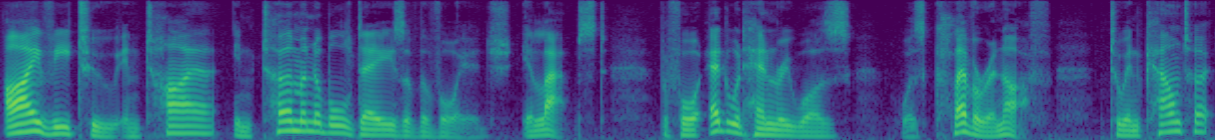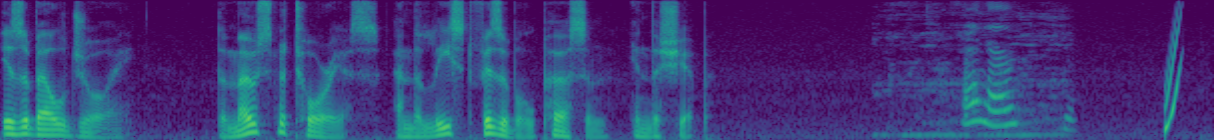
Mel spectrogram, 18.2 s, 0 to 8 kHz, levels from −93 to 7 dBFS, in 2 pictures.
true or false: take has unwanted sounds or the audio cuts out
true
